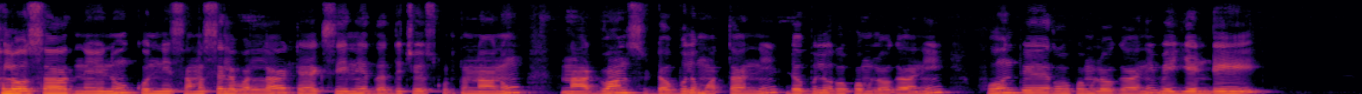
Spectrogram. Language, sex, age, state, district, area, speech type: Telugu, male, 30-45, Andhra Pradesh, Kadapa, rural, spontaneous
